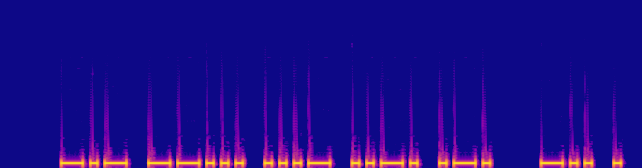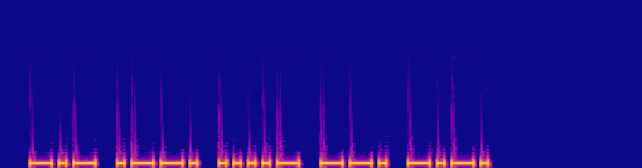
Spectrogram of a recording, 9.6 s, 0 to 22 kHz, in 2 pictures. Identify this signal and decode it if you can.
Morse code, heard as a keyed tone, about 22 wpm, 700 Hz. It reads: K7VFR DE KP4GC
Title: USA Callsign DE Callsign - 5 Characters - 22wpm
